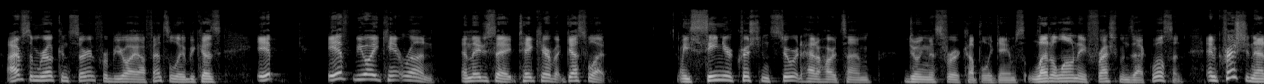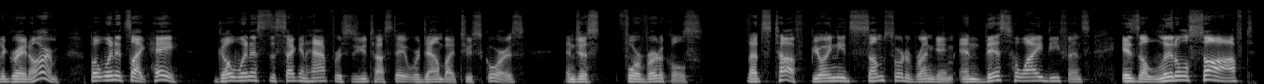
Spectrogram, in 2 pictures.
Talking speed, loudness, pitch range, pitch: 215 wpm, -26 LUFS, 120-175 Hz, 145 Hz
